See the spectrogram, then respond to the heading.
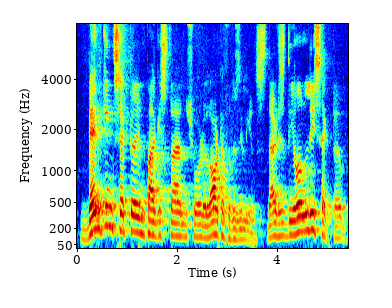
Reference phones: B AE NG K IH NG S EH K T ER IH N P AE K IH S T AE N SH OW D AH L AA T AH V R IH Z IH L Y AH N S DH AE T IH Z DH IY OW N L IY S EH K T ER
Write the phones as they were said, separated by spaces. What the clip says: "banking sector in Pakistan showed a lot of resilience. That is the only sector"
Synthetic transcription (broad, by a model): B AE NG K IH NG S EH K T ER IH N P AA K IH S T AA N SH OW D AH L AA T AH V R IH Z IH L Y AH N S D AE T IH Z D IY OW N L IY S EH K T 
